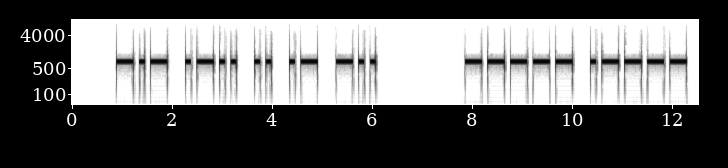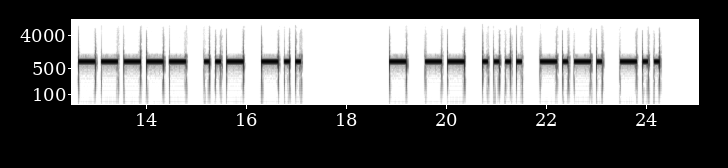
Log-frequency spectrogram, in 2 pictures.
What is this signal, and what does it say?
Morse code, heard as a keyed tone, about 10 wpm, 800 Hz. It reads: KLIAD 010UD TMHCD
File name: LEZIONI / 6 PKX0 / 6 PKX0 10wpm 2707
